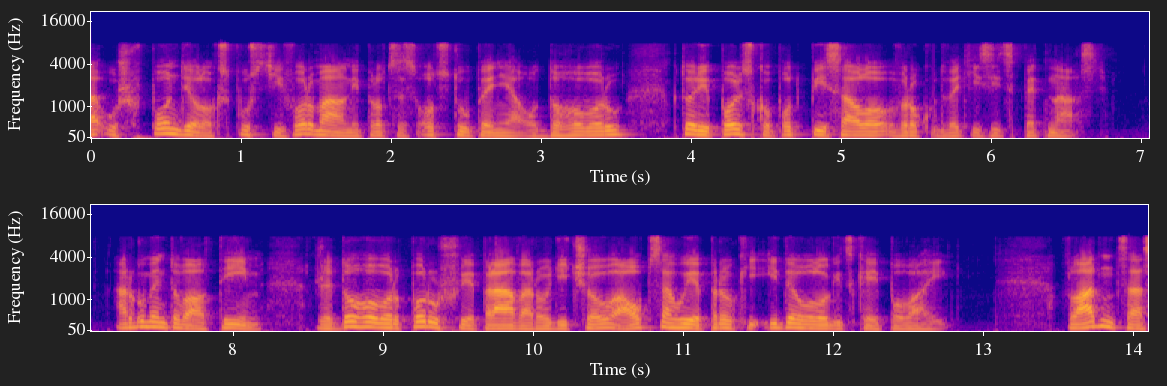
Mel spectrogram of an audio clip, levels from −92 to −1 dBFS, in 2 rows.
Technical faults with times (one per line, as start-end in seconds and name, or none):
5.61-5.64 packet loss on an ADPCM call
